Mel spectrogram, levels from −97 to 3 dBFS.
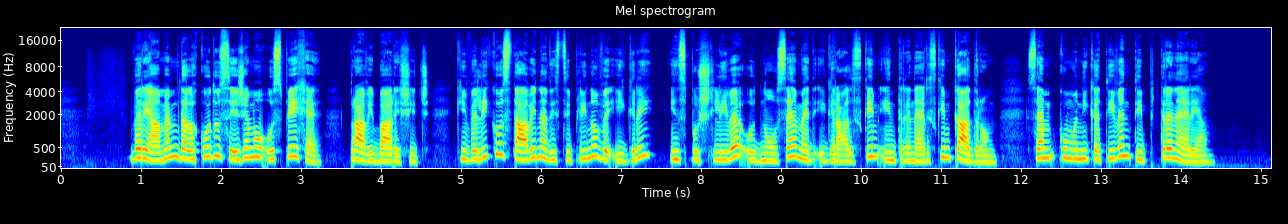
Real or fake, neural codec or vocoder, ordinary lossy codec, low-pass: fake; vocoder, 44.1 kHz, 128 mel bands every 256 samples, BigVGAN v2; none; none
